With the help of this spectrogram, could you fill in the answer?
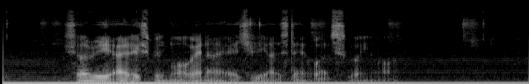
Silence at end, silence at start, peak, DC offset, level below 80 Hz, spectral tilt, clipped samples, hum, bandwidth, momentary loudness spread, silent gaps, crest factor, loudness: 0 s; 0.05 s; -8 dBFS; under 0.1%; -26 dBFS; -5 dB/octave; under 0.1%; none; 13.5 kHz; 11 LU; none; 18 dB; -28 LUFS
